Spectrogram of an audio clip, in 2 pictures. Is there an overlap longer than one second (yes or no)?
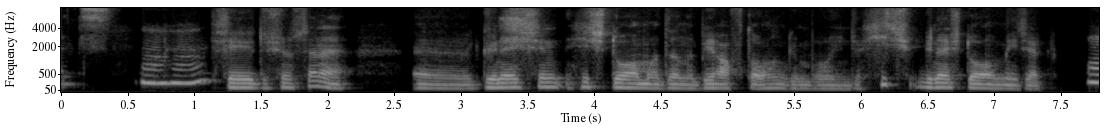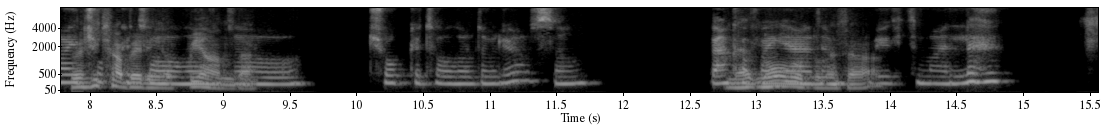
yes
